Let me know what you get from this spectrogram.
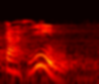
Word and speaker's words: Caín: Ahora, Caín en el hebreo se pronuncia Cajín, y juega con la palabra Cana.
